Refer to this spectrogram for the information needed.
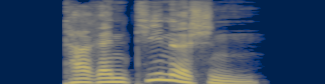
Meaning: inflection of tarentinisch: 1. strong genitive masculine/neuter singular 2. weak/mixed genitive/dative all-gender singular 3. strong/weak/mixed accusative masculine singular 4. strong dative plural
- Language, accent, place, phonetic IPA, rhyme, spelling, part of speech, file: German, Germany, Berlin, [taʁɛnˈtiːnɪʃn̩], -iːnɪʃn̩, tarentinischen, adjective, De-tarentinischen.ogg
